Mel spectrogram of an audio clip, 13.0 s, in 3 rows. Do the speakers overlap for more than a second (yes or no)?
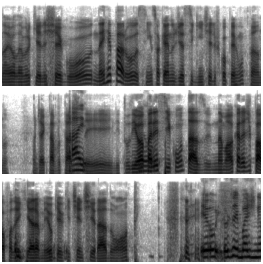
no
